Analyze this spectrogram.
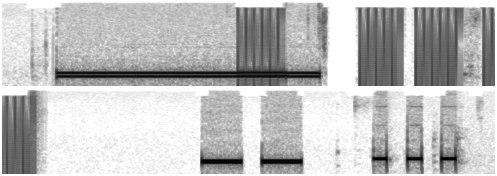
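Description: Telephone tone dialing of an extension number: a steady tone gives way to several loud touch-tone key beeps in quick bursts, then a pause and a few more short beeps.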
